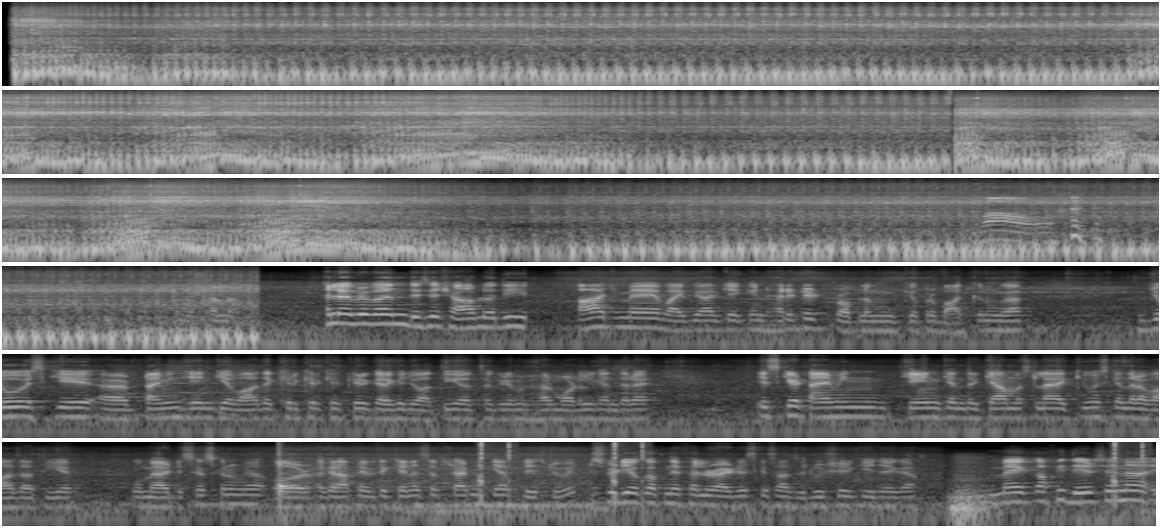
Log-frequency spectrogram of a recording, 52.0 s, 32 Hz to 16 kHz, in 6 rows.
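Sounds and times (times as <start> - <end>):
motorcycle engine idling and revving: 0.0 - 28.0, 46.9 - 48.3, 51.7 - 52.0.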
